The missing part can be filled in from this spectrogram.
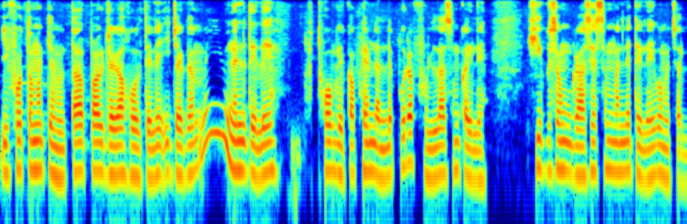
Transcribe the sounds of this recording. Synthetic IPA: ipʰotɔmakematapaɾk̚d͡ʒɐɡaɦɔlteleid͡ʒaɡamɐjmiŋɐnːetajletʰomɡekapʰemnɐnlepuɾapʰulːasɐmkajle | hikusɐmɡɾas̬esɐmŋɐnːetajleɦajbamɐt͡ʃale

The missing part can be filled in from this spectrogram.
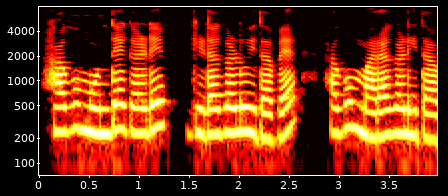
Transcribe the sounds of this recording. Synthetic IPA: haːɡuːmund̪eɡɐɽe | ɡiɽɐɡɐɭuid̪ɐːʋe | haːɡumɐɾɐɡɐɭid̪aːʋe

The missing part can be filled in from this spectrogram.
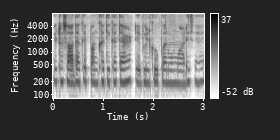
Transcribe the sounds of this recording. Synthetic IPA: eːk̚ʈ̪ʰosaːd̪akepɐ̃ŋkʰəd̪ɪkʰət̪ɦɛʈeːbɪlkeupəɾʋõmaːɽiseɦɛ̃

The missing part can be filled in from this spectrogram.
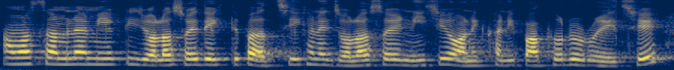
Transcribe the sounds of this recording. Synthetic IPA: amaɾʃamleamiek̚ʈid͡ʑɔlaʃɔed̪ekʰt̪epat̪ːɕʰiekʰaned͡ʑɔlaʃɔeɾnit͡ɕeɔnekʰːanipat̪ʰoɾoɾojet͡ɕʰe

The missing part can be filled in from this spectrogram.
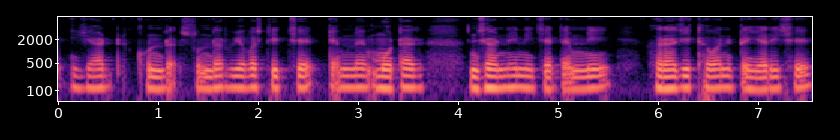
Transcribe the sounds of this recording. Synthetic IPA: jaɖkʰuɳɖ̪sund̪əɾʋjəʋəst̪ʰit̪̚t͡ʃʰet̪ḛmnemoʈa | d͡ʒʱəɳninit͡ʃet̪ḛmni | həɾad͡ʒit̪ʰəʋanit̪əjaɾit͡ʃʰe

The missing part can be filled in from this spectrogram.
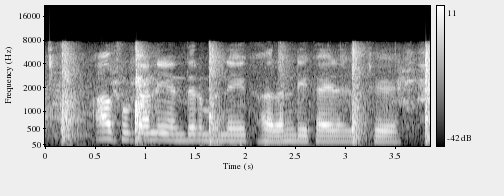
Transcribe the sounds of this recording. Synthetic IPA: afuʈaniənd̪əɾməneːkɦəɾənd̪ekʰaiɾəɦjũt͡ʃʰe

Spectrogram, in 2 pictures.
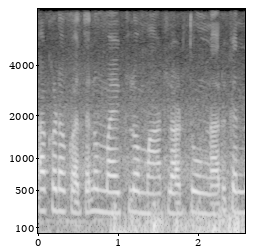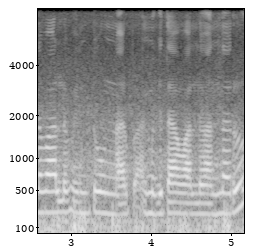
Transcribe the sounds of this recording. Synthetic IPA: ɐkːɐɽɐkɐt̪ɐnumɐjklo̞ːmaːʈlaːɽut̪uːnːa̰ːɾukind̪ɐʋaːɭːuʋiɳʈuːnːa̰ːɾumiɡɐt̪a̰ːʋa̰ːɭːuɐ̰nd̪ɐɾu

